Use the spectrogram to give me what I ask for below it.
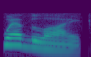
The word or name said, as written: weblike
